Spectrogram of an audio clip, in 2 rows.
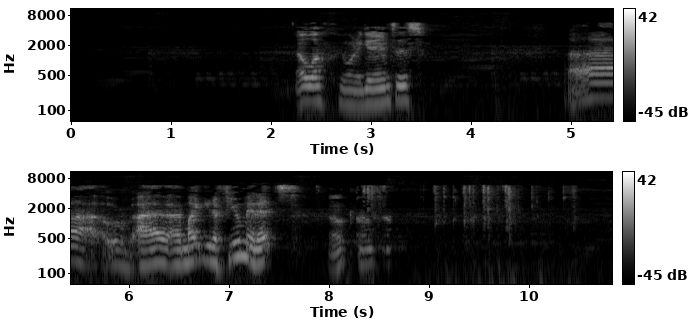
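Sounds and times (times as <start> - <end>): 
speech: 2.2 - 3.6, 5.0 - 8.7
loud rapid typing on a keyboard: 8.3 - 10.6.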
